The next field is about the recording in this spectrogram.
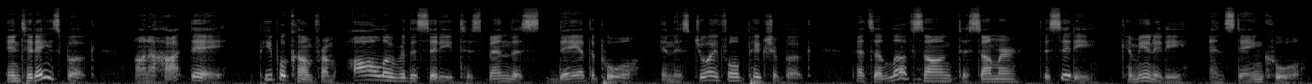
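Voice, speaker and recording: A man's voice: medium pitch, big pitch swings, normal speed, a bit bright. A middle-aged man hosting children's read-alouds, speaking expressively with dramatic, playful emphasis. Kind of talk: expressive storybook reading and scripted puppet banter.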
